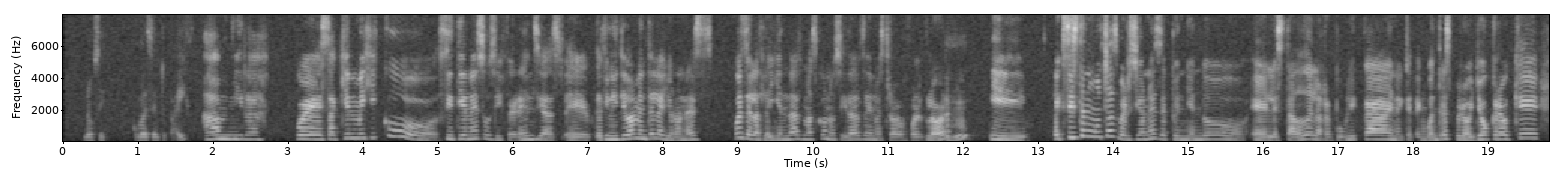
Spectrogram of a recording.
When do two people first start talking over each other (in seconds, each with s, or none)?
none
